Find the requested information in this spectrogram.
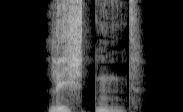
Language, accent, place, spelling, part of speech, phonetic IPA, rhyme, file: German, Germany, Berlin, lichtend, verb, [ˈlɪçtn̩t], -ɪçtn̩t, De-lichtend.ogg
- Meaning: present participle of lichten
